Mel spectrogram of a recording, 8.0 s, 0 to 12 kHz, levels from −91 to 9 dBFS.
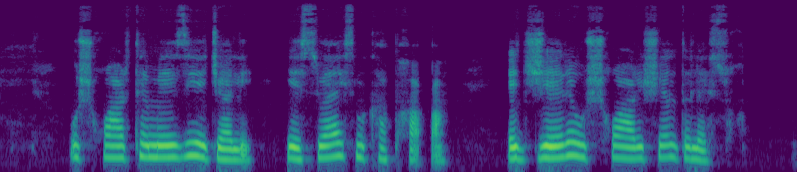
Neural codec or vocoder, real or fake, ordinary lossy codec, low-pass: none; real; Opus, 64 kbps; 10.8 kHz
